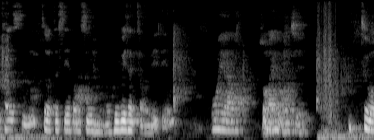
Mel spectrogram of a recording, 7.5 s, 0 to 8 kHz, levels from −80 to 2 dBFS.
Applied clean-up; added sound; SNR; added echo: classical method WPE with log-MMSE.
